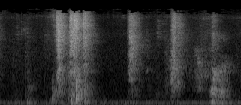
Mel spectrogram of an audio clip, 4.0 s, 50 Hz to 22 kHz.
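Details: Labrador Retriever puppies in their sixth week, a litter of six born January 18, 2022, filmed indoors on February 28: four short, rough, breathy yelps or barks spaced about a second apart, with a low background hum.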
